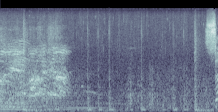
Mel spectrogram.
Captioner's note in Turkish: Hep bir ağızdan; Gök gürlüyor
